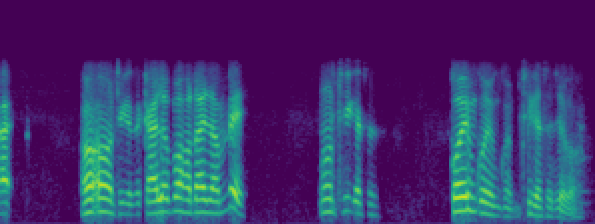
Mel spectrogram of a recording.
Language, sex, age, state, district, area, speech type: Assamese, male, 18-30, Assam, Charaideo, urban, conversation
